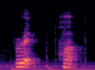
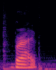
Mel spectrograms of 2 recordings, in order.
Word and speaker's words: Britpop: Oasis's Britpop ballad Wonderwall. Oasis is Bright Pop. Yeah. Brit as in pop. Yeah. Yeah, as in Britain.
